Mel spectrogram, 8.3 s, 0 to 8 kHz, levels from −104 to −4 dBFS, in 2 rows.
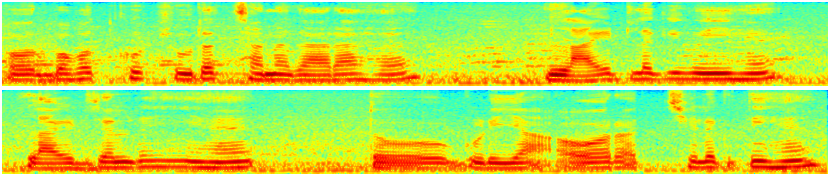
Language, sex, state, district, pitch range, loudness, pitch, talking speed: Hindi, male, Madhya Pradesh, Katni, 140-170 Hz, -16 LUFS, 155 Hz, 145 wpm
